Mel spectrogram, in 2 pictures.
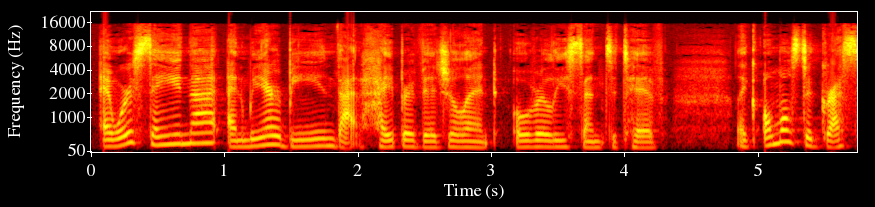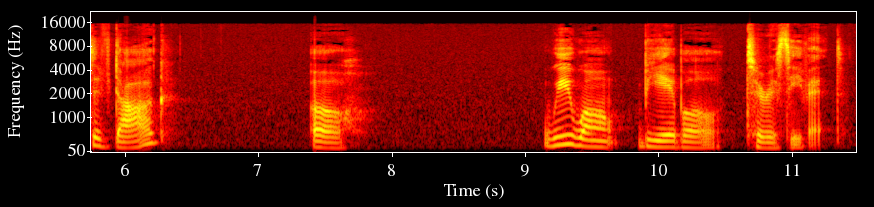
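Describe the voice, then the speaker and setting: A woman's voice: fairly low pitch, a little slow, pauses often. A woman hosting a numerology podcast in casual talk, laughing often and filling her speech with "like" and "right?", slipping into brief mock voices. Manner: chatty, laughs often, says "like" and "right?" a lot; dips into mock voices playing the number. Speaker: podcast host, numerology coach.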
